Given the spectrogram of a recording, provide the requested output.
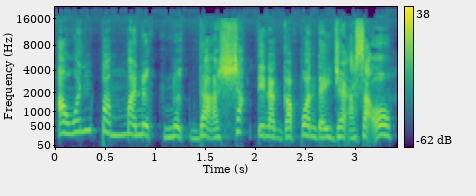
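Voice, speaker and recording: A woman's voice: fairly high pitch, expressive, moderate pace, a bit bright, no echo, studio quality. A woman acting a defiant, gossiping daughter in a radio drama, argumentative and whining. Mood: indignant. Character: defiant, gossiping daughter who insists she saw it.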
